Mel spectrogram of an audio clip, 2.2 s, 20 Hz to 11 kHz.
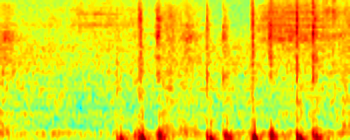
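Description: Recorded rock drum kit played back in a mixing session, kick drum to the fore: quiet at first, then a quick run of drum hits from about three-quarters of a second in. The kick was recorded with an Antelope Verge modelling microphone and is heard through its Berlin K86 emulation while the emulation is switched against bypass.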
